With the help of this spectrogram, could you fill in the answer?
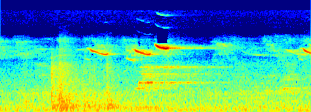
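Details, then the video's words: Double-collared seedeater (coleiro) singing the XT song type: a few thin, high whistled slurs, some sliding down, some held briefly, after a soft dull knock early on. "COLEIRO XT"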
